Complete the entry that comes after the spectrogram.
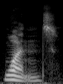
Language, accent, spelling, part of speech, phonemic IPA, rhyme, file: English, US, ones, noun / pronoun / verb, /wʌnz/, -ʌnz, En-us-ones.ogg
- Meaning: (noun) 1. plural of one 2. A senior or first team (as opposed to a reserves team) 3. The cells located on the ground floor; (pronoun) Obsolete form of one's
